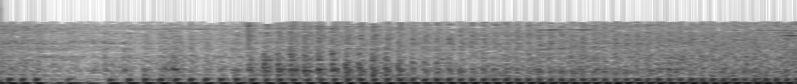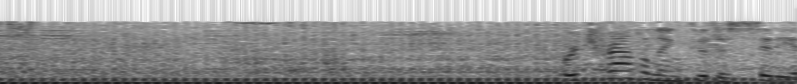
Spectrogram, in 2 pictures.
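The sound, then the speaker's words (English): A tuk-tuk, a covered cart pulled by a motor scooter, putters loudly and steadily with a rapid rhythmic chugging amid busy street traffic of tuk-tuks and motorbikes in Cambodia; a voice talks faintly beneath it near the end. “in a covered cart pulled by a motor scooter. A tuk-tuk, named for its sound.”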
